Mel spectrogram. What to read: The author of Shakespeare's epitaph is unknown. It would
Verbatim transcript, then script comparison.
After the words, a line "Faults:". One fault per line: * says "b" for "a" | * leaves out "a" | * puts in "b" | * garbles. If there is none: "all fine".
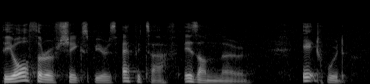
The author of Shakespeare's epitaph is unknown. It would
Faults:
all fine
